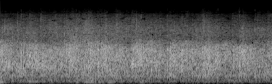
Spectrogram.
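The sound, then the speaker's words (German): Audience applause welcoming guests to a panel discussion: a dense, even wash of many hands clapping at constant loudness throughout, with no voices. “es kann immer wieder applaudiert werden.”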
